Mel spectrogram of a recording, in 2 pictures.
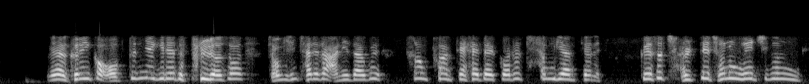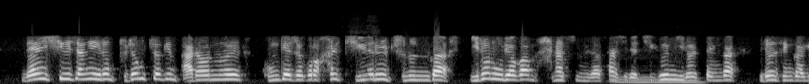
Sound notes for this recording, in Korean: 전화연결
